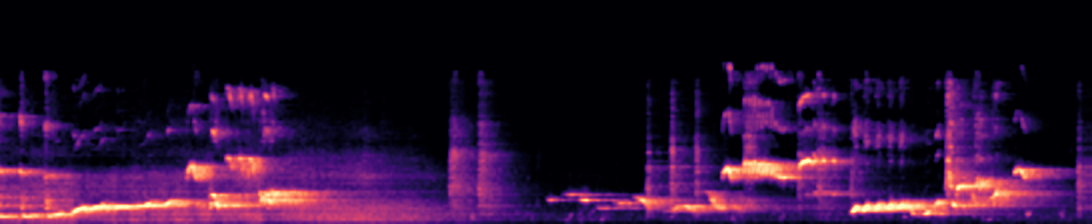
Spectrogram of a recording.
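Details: Master song of a white-rumped shama for training and luring caged birds. It starts with a long phrase of stepped rising whistles, pauses briefly, then gives varied fluty notes broken by sharp harsh chips.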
